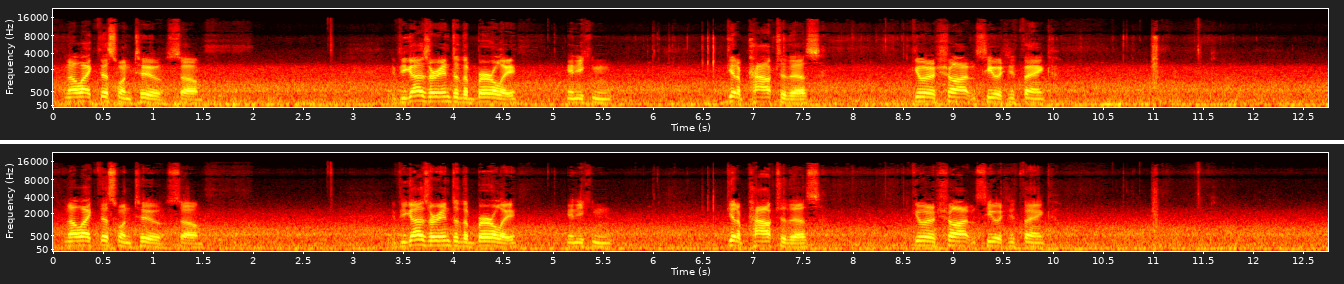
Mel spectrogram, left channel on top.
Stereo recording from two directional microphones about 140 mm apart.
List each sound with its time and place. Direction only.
0.1 s speech: 15° left (ahead or behind)
3.4 s speech: 15° left (ahead or behind)
6.7 s speech: 5° left (ahead or behind)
